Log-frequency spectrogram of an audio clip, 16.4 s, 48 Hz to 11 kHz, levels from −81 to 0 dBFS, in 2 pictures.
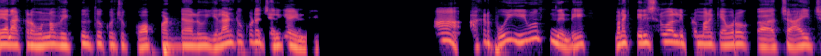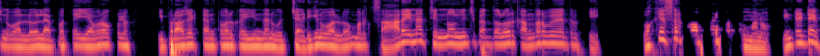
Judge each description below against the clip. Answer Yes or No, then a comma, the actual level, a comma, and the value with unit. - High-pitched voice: No, medium, 145 Hz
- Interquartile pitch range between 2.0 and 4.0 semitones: No, average, 4.4 semitones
